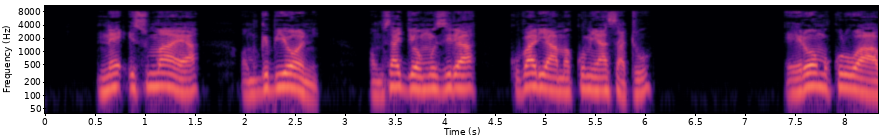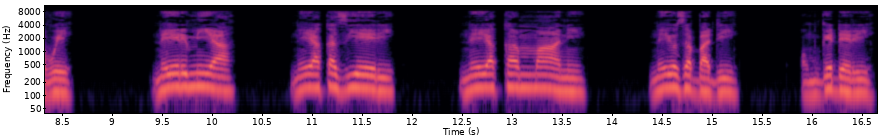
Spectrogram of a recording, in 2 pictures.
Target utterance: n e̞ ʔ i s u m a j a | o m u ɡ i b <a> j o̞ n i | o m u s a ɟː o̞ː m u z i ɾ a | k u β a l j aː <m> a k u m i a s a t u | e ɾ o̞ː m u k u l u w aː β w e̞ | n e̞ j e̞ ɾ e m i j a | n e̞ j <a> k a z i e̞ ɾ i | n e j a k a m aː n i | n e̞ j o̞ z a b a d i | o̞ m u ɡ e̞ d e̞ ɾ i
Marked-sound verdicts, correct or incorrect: incorrect: i, correct, correct

